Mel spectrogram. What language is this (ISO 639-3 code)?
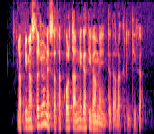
ita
